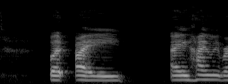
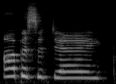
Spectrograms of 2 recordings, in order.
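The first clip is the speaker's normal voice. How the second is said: the dog talking back, pitched higher and slower; a playful made-up dog voice, higher than her own; the dog's voice; 7 semitones higher than usual. Retold or imitated. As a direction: voice the dog's cheeky reply, drawn out up high. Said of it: "he reads the text and is like".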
